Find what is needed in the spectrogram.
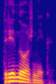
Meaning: tripod (a three-legged stand or mount)
- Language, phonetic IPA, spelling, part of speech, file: Russian, [trʲɪˈnoʐnʲɪk], треножник, noun, Ru-треножник.ogg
